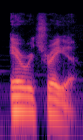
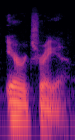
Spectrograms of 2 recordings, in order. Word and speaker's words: Eritrea: engineering and education number twoa has over Eratraa. Thank you for the proper pronunciation. Eratraa.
